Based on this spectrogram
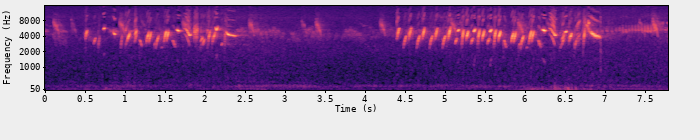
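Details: European goldfinches singing in the wild: two bursts of rapid, high, tinkling twitters and liquid trills, separated by a short pause, over a faint steady high tone and soft low background hum.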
